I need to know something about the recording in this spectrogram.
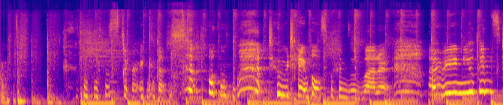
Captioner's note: laughing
